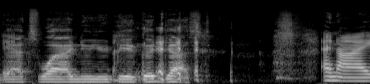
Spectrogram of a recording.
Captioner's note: laughing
